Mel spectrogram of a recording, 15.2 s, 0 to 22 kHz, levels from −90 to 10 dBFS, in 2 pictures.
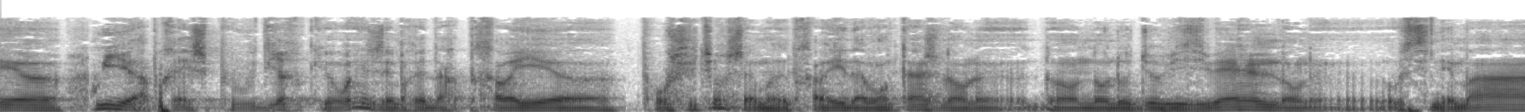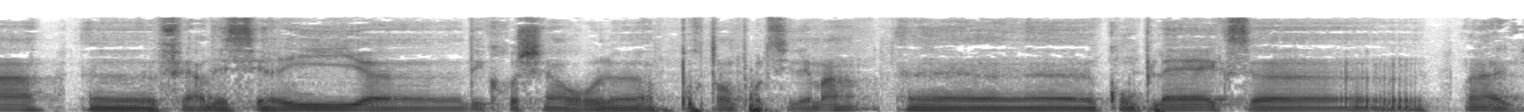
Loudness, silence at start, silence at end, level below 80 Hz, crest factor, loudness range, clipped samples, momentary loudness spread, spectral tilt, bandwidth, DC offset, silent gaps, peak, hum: -15 LUFS; 0 s; 0 s; -24 dBFS; 14 dB; 2 LU; under 0.1%; 7 LU; -5.5 dB/octave; 11.5 kHz; under 0.1%; none; 0 dBFS; none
